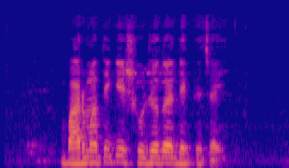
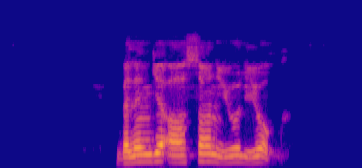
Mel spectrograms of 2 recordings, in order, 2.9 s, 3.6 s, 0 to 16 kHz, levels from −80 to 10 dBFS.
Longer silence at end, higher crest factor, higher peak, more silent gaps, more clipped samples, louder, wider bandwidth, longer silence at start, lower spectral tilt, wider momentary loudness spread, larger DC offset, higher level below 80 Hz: second, 0.65 s vs 0.9 s; about the same, 20 dB vs 20 dB; second, -6 dBFS vs -2 dBFS; neither; neither; second, -26 LUFS vs -19 LUFS; first, 11.5 kHz vs 7.4 kHz; second, 0.6 s vs 1.15 s; about the same, -5 dB/octave vs -6 dB/octave; first, 11 LU vs 8 LU; neither; first, -60 dBFS vs -74 dBFS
